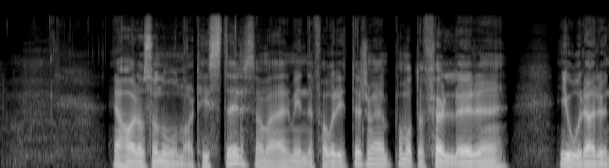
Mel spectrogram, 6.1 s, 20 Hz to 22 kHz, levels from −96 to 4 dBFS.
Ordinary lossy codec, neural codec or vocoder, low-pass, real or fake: none; none; 14.4 kHz; real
